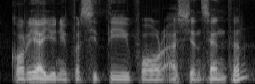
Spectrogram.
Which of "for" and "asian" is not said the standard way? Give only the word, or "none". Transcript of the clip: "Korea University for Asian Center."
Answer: asian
